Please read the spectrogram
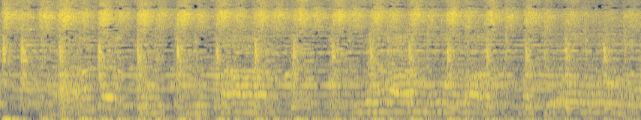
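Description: Kashmiri Sufi folk music: held drone-like instrument tones under a melody that slides up and down, kept in time by a quick, steady beat of shaken rattle-like percussion.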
